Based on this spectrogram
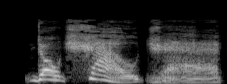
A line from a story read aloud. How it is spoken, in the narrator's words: he moaned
